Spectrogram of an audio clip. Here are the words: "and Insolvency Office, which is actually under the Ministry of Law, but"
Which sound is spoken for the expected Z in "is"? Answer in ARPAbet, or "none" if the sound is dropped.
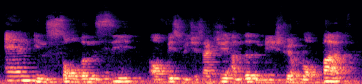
S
